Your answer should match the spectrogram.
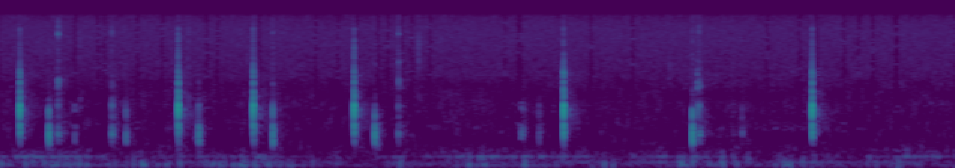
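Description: Computer mouse buttons clicking at an irregular pace, some clicks in quick pairs like a press and its release, as a brush is dabbed over an image. A faint steady low hum runs underneath.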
